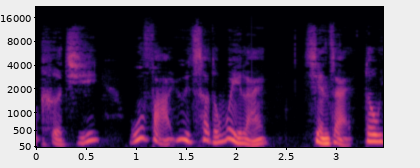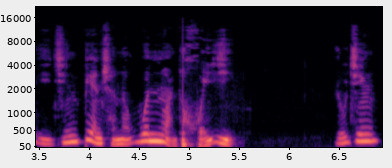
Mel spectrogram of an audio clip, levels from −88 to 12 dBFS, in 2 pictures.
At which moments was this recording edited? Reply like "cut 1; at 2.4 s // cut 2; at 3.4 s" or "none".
none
